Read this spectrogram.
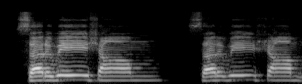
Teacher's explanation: देखिए, स सर्वे और उसके बाद जो षटकोण वाला श है, सर्वेशाम, तो जीभ को रोल करके ऊपर मूर्ध्वा पे लगाएंगे। और जो अनुस्वार है उसके आगे म लिखा हुआ है, तो इस अनुस्वार का उच्चारण भी हमें म ही ले आना है।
